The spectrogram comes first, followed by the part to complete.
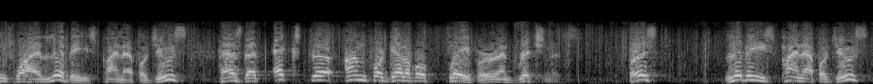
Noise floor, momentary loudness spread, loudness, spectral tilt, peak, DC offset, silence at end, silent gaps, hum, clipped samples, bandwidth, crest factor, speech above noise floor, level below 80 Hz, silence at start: -41 dBFS; 14 LU; -20 LUFS; -3 dB/octave; -6 dBFS; under 0.1%; 0 s; none; none; under 0.1%; 8 kHz; 14 dB; 20 dB; -64 dBFS; 0 s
